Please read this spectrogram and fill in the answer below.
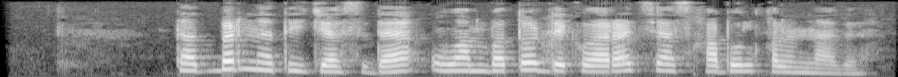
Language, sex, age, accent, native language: Uzbek, female, 25-34, Namangan, Uzbek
